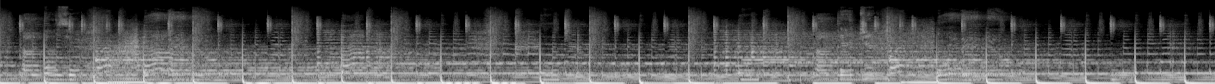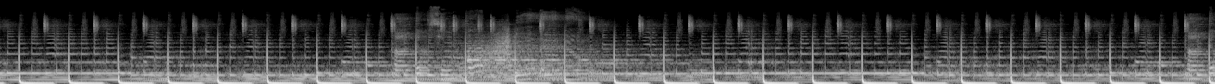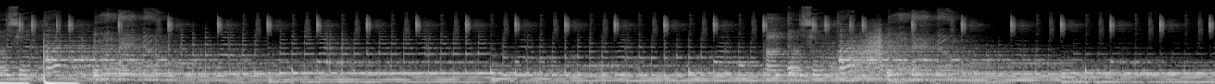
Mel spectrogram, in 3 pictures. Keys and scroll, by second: 5.7 Return, 8.3 b, 21.7 x, 24.9 space, 30.1 space, 35.9 v.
